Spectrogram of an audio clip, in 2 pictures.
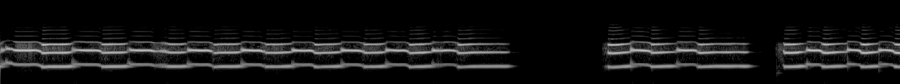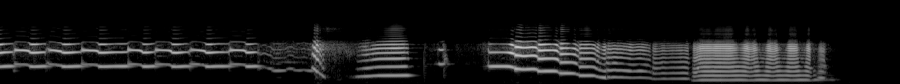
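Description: Trumpet playing rapid lip slurs around a high written B-flat, in phrases broken by short breaths. About twelve seconds in, the tone cracks and falls away, with the lips audible: the sign that the embouchure is giving out at the top of the range. A descending run of notes and a held low note follow.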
